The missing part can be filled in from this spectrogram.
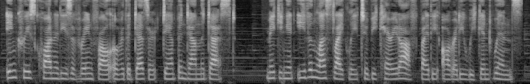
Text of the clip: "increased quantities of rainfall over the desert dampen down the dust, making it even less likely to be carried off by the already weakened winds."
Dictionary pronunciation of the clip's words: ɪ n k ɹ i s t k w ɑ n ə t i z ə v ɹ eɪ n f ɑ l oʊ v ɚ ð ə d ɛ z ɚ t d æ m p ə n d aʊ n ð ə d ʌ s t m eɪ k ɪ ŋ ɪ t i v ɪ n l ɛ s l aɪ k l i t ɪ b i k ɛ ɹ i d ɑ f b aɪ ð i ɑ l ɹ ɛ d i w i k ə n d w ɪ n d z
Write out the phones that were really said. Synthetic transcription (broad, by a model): ɪ n k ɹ i s k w ɑ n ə t i z ə v ɹ eɪ n f ɑ l oʊ v ɚ ð ə d ɛ z ɚ t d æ m p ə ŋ d aʊ n ð ə d ʌ s t m eɪ k ɪ ŋ ɪ t i v ɪ n l ɛ s l aɪ k l i t ɪ b i k ɛ ɹ i d ɑ f b aɪ ð i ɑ l ɹ ɛ d i w i k ə n d w ɪ n d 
